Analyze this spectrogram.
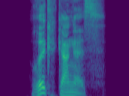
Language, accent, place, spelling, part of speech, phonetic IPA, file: German, Germany, Berlin, Rückganges, noun, [ˈʁʏkˌɡaŋəs], De-Rückganges.ogg
- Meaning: genitive singular of Rückgang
